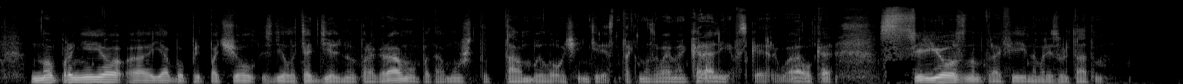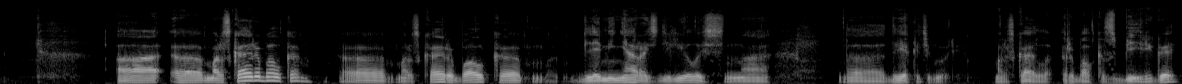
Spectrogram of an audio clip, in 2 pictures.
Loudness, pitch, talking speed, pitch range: -30 LUFS, 85 Hz, 95 wpm, 70-95 Hz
